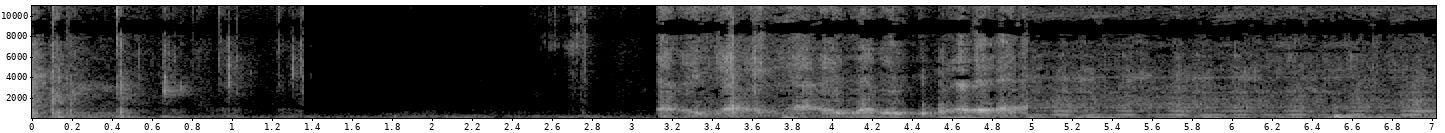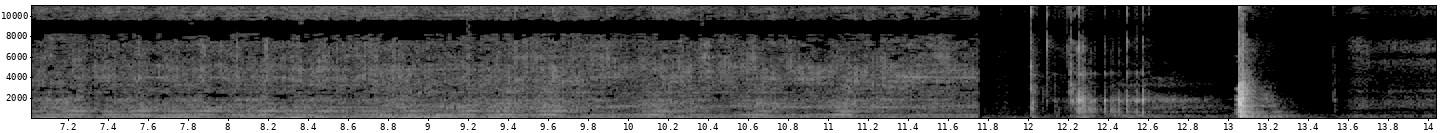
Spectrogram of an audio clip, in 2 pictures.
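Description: Small electric facial cleansing brush buzzing steadily against the skin for several seconds, then cutting off suddenly. A few clicks follow, ending in one sharp, loud click.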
